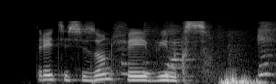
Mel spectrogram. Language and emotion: Russian, neutral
